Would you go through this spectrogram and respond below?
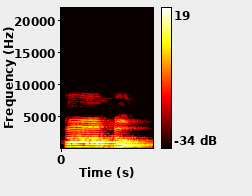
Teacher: Nah, kemudian kita punya bunyi vokal o madya atas belakang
